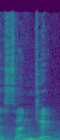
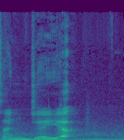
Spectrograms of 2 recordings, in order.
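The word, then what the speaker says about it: सञ्जय: You won't you cannot say Sanjay. It is Sanjaya or Sanjaya.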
